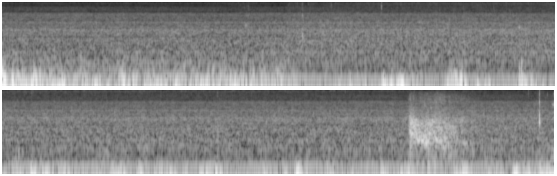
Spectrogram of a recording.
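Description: A steady, hissing rush of a flowing brook in the Ultimate Fishing Simulator game, continuous and even throughout, with a brief brighter splash-like burst near the end.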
